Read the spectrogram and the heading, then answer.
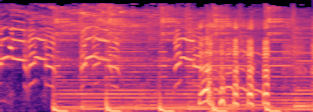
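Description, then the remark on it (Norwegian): A voice mimics a seagull with a string of high, squeaky cries rising and falling, several quick calls in a row over a steady musical background, fairly loud. “Hvordan ville det hørtes ut hvis det var måke?”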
